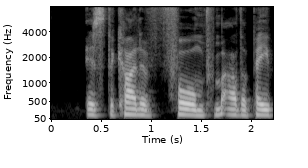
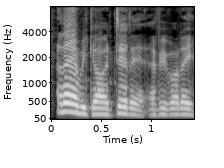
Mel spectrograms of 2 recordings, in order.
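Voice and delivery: triumphant; 2 semitones higher, 9 dB louder, faster than usual. Real, not acted. Jar finally opens, triumphant.

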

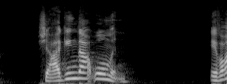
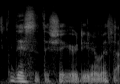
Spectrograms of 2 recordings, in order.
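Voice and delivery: hushed, much softer conspiratorial whisper; a knowing whispered aside; 2 semitones lower, 13 dB quieter than usual. Real, not acted. Aside to listening girls.

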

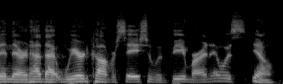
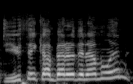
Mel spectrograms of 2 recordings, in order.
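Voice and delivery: higher, louder and fast comeback to the GM; fast, raised "do you think I'm better than Emelin" thrown back at the GM; retorting; 8 semitones higher, 5 dB louder, faster than usual. Retold or imitated. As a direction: fire the question back quickly, a bit riled up. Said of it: "I'm like".

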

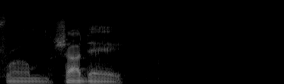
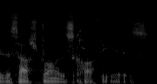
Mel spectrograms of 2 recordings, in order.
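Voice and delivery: ordinary talk, nothing marked

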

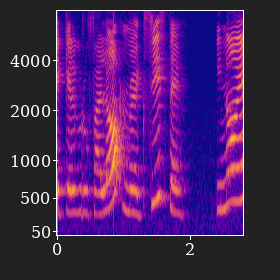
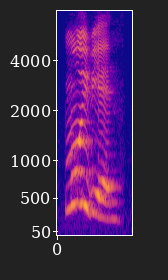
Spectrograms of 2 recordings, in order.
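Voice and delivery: ordinary delivery, nothing marked

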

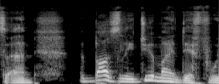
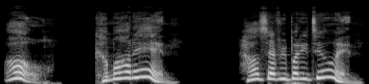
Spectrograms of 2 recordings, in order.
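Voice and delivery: much higher, hearty welcoming innkeeper; jolly innkeeper. Acted. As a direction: beam at the guests as you greet them. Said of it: "he smiles and welcomes you in and goes".

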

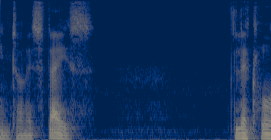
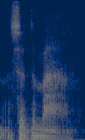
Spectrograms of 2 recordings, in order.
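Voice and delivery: usual speaking voice

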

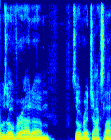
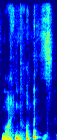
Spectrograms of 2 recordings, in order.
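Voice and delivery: mock dramatic; much slower than usual. Echo of slow phrase.

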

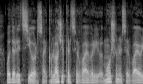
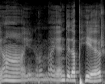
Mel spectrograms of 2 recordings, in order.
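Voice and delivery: put-on higher, childish plea of a lost little kid; whiny six-year-old; 9 semitones higher than usual. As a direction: whine like a lost child calling for mommy.

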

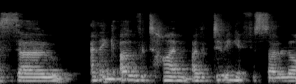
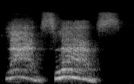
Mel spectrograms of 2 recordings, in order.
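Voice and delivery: much higher, imitating a Gloucestershire rugby player's accent; a self-mocking attempt at a Gloucestershire burr; 12 semitones higher than usual. The captain calling the lads in a Gloucestershire accent. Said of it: "best Gloucestershire accent".

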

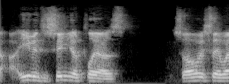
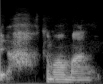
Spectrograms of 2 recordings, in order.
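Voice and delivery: retold reluctant plea, much softer and lower; mock-weary sigh of protest, under the breath; reluctant groan; 6 semitones lower, 13 dB quieter than usual.

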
